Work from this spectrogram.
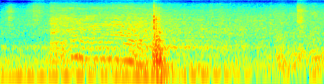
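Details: Mitsubishi Pajero car door swinging: wavering, rising creak ending in a thud from dry, unlubricated door hinges, before greasing with multi-purpose grease fixed it.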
